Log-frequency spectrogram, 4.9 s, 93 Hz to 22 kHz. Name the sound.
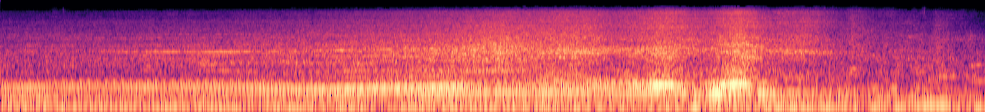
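1991 Jeep YJ with LS 6.0 engine racing off the start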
